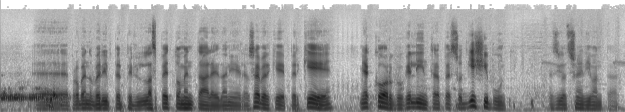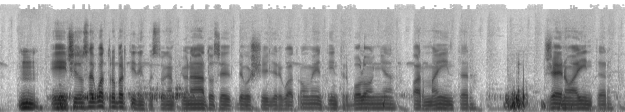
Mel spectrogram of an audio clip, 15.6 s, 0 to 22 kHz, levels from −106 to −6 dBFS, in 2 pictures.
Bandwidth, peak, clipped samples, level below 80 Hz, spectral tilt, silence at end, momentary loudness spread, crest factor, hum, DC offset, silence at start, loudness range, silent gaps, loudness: 18.5 kHz; -2 dBFS; under 0.1%; -50 dBFS; -5.5 dB/octave; 0 s; 12 LU; 24 dB; none; under 0.1%; 0 s; 6 LU; none; -27 LUFS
